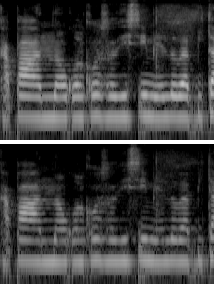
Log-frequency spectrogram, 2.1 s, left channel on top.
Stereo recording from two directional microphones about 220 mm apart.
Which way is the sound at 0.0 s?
15° right (ahead or behind).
